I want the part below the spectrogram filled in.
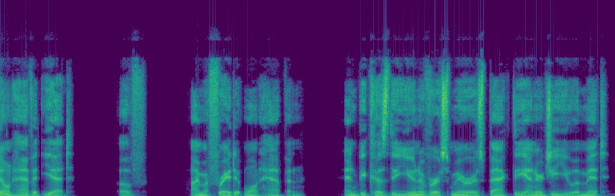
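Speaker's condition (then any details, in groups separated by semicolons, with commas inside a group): No condition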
